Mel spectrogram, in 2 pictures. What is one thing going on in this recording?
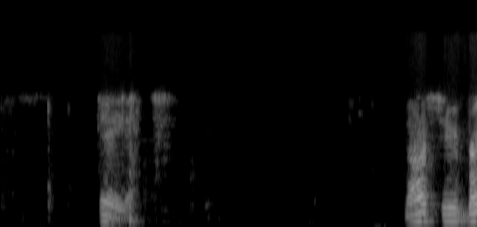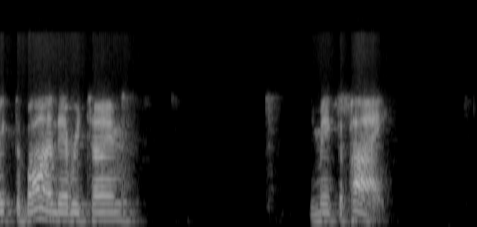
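A man speaks calmly through a microphone, in short bursts.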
